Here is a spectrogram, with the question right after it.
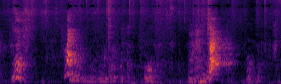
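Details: Welsh corgis from a household of four, Lincoln, Mary, Tad and Ad, barking indoors: four loud, full-toned barks spaced about a second or so apart, the last one strongest, with low rumbling vocal sounds between them.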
